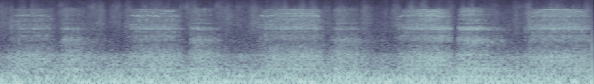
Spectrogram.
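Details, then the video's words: Female domestic cat with a goatee purring close to binaural microphones; a steady low rumble with breathy hiss bands rising on each breath, about every two seconds, close and continuous. "ASMR Cat Sounds - Soft-Spoken, Purring, Licking, Petting"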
